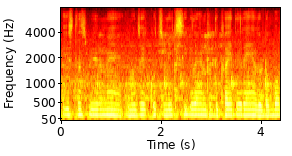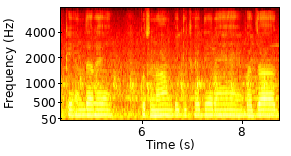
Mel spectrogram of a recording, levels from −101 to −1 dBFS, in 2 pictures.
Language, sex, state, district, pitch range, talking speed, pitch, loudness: Hindi, male, Rajasthan, Bikaner, 145-150 Hz, 170 wpm, 145 Hz, -15 LUFS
